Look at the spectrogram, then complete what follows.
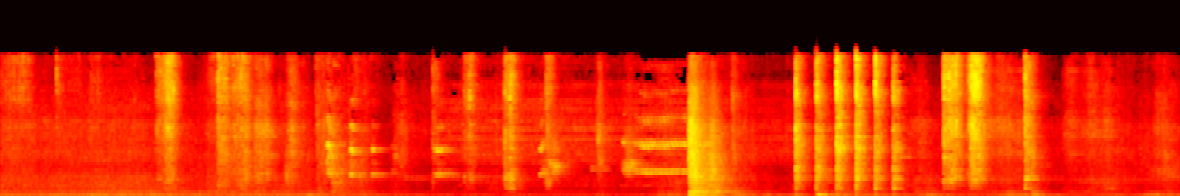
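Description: Bricklaying: clay bricks knocking and clinking as they are handled and set, and a steel trowel tapping them down. A loud knock comes about seven seconds in, then a quick run of sharp taps, some with a brief metallic ring.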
